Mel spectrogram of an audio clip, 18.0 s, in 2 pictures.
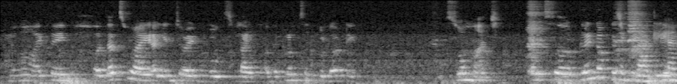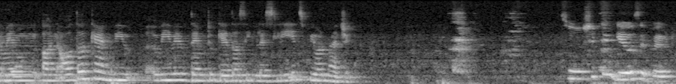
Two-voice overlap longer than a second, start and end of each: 8.3-9.5

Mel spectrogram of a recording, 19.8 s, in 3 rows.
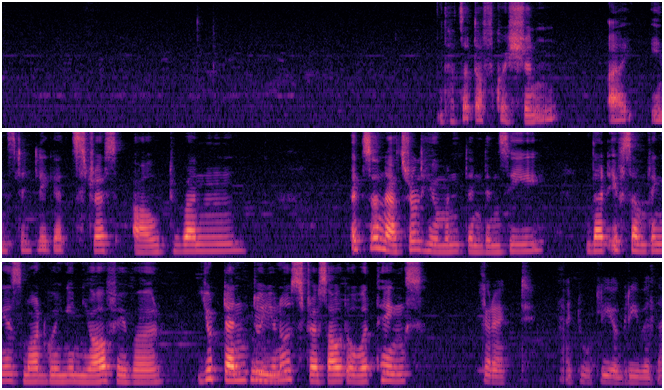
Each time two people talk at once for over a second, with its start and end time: none

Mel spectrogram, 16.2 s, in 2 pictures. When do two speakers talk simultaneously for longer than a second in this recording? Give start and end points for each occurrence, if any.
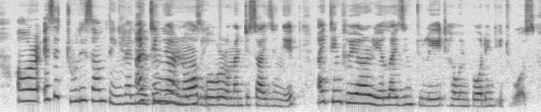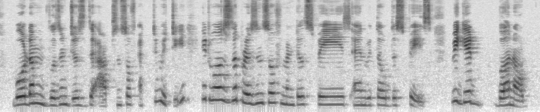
2.0-3.2

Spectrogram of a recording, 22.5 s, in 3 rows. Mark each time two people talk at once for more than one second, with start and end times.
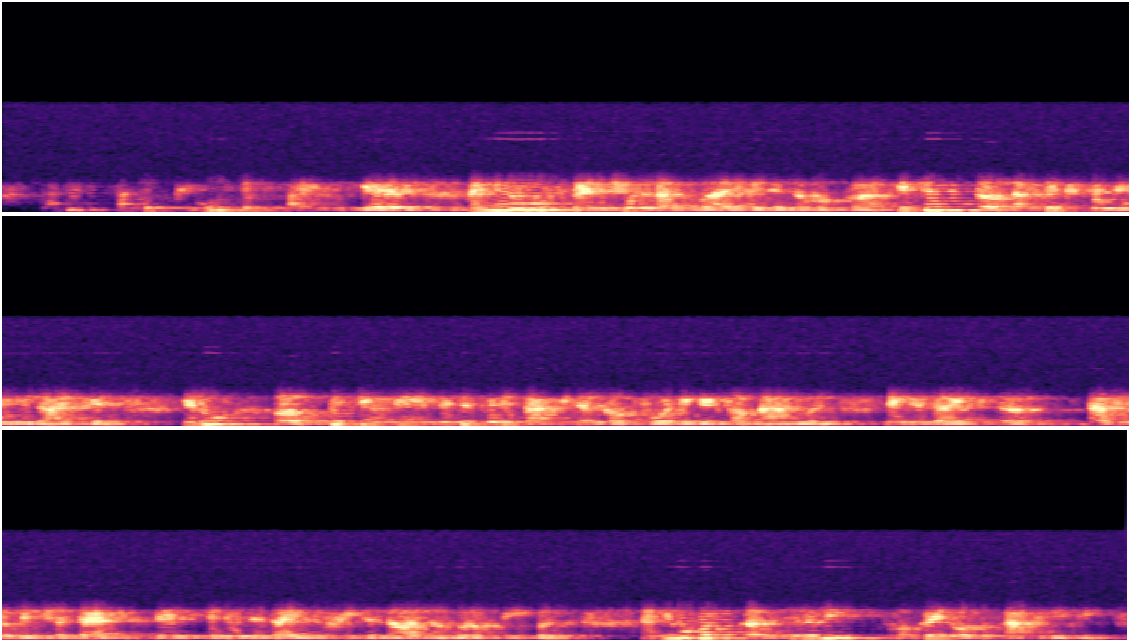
2.3-3.7

